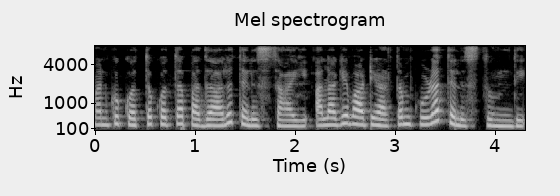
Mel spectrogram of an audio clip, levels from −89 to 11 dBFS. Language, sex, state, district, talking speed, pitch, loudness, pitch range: Telugu, female, Andhra Pradesh, Anantapur, 125 wpm, 235 Hz, -16 LUFS, 215-255 Hz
